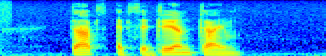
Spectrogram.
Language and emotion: Russian, neutral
